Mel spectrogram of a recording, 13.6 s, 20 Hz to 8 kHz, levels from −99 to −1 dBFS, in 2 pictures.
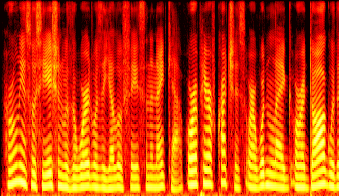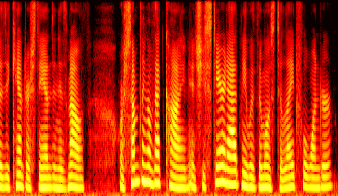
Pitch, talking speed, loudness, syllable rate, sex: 170 Hz, 210 wpm, -19 LUFS, 5.0 syllables/s, male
